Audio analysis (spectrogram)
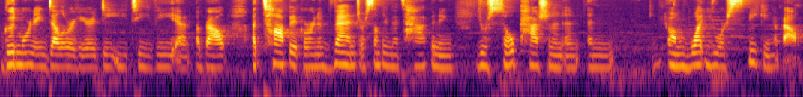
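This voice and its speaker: A woman's voice: fairly low pitch, level tone, normal speed. A woman co-hosting a morning TV interview, praising her guest with enthusiasm. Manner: warmly affirming, with repeated praise. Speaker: TV morning show co-host.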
